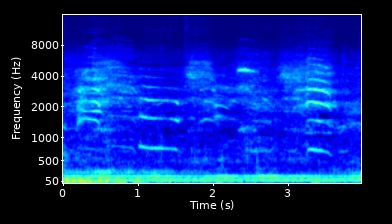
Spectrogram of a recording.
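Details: Red-tailed black cockatoos in Keep River National Park, June 2023, filmed mating. Harsh rolling calls with strong overtones repeat several times within a few seconds over a steady low hum.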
